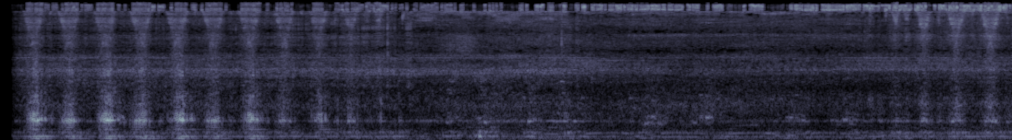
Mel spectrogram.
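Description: A buzzing rattle pulses about once a second as the head sweeps fast, then goes rougher and irregular; high-speed rattle, cause unknown.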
